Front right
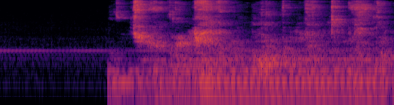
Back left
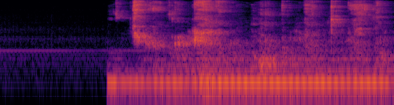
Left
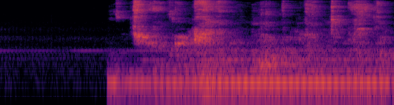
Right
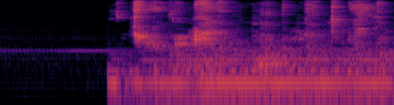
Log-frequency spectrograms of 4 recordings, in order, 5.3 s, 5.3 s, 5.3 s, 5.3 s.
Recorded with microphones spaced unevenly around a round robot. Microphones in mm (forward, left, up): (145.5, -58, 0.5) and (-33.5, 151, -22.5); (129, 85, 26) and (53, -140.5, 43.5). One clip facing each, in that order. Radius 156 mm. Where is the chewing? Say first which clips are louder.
Back left 2 dB, right 1 dB; 145° left, 2.5 m.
